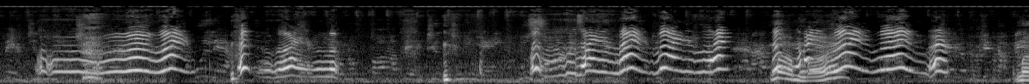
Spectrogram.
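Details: A "talking" dog in a comic compilation answers a person repeatedly saying "mamãe" with a series of wavering, yodel-like howls. Each one bends up and down in pitch, coming in bursts of about one to two seconds with pauses and human speech between.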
